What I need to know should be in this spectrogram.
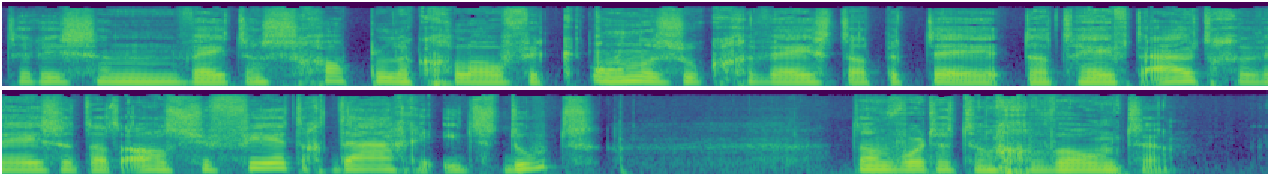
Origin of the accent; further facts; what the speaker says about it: North Holland, Netherlands; want ik kom uit de Zaan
